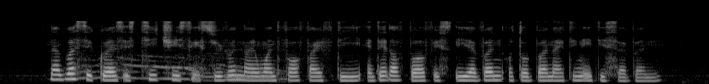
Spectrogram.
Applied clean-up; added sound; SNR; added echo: none; Dog; 16 dB; none.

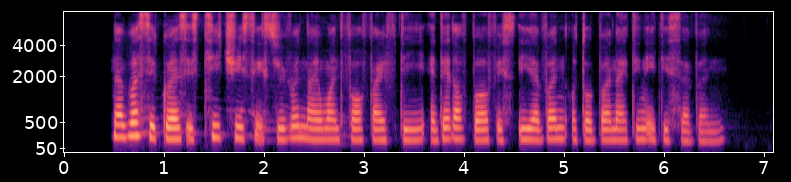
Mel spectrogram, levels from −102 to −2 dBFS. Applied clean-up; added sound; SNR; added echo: neural mask model DeepFilterNet 3.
